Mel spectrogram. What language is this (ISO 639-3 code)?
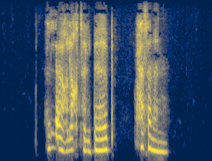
ara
